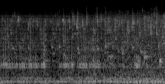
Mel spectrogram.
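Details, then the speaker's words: Tetra Whisper IQ 20 hang-on-back aquarium filter: steady low hum under splashing water from the intake tube part vibrating; noise stops when held and worsens with the lid on, echoing. Impeller rattle from the missing rubber tip is separate. "there's still another noise which you can hear and that is actually this moving don't know if you can see it but it's vibrating"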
